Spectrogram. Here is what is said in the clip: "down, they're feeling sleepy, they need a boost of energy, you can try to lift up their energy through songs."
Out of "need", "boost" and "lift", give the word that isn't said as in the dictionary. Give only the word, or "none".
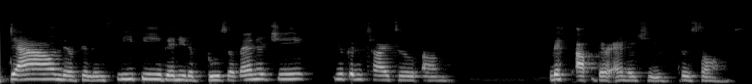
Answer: boost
